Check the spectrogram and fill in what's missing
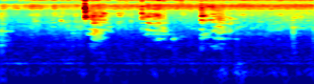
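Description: Vegetables frying in a pan with salt before semolina goes in for upma: soft sizzling under repeated scraping strokes of a spatula, several distinct stirring bursts close by.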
